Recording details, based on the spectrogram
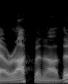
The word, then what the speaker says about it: Rakhmonov: Rakhmonov. Yeah, Rakhmonov. There's like an extra H in there that I think that freaks people out.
